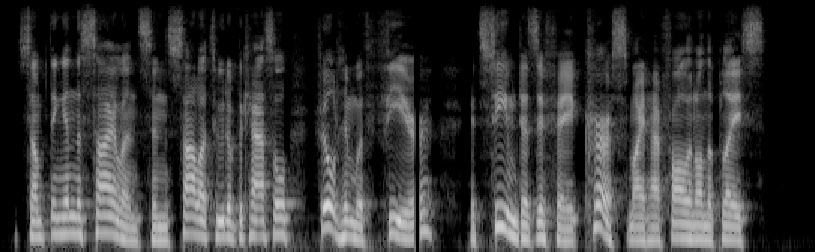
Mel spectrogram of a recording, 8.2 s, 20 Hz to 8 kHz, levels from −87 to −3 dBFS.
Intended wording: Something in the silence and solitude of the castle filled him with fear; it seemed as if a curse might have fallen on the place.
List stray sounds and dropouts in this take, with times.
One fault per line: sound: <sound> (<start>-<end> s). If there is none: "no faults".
sound: dropout (4.1-4.2 s)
